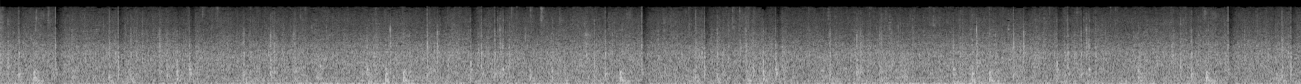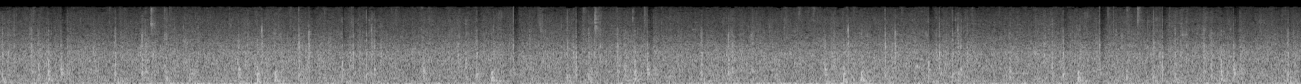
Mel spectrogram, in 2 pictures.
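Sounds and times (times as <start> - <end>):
heavy rain drops: 0.0 - 26.0.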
